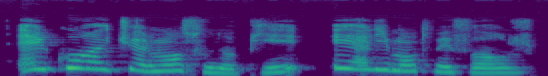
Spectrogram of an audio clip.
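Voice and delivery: a hint of a dwarf craftsman; proud dwarf smith.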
